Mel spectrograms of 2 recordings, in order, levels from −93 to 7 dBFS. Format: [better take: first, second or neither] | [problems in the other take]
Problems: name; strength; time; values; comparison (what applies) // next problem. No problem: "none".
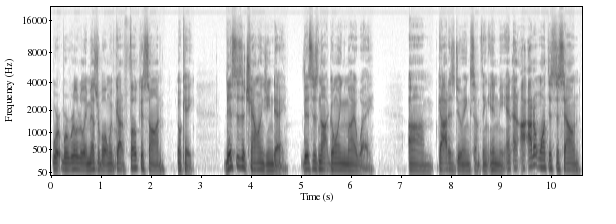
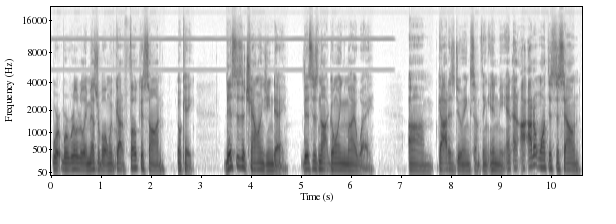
first | high-pitched whine; faint; until 7 s; 10.5 kHz, 25 dB below the speech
